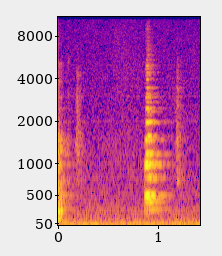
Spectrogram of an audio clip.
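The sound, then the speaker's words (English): A single short car horn honk, brief, with a couple of fainter toots before and after against quiet background noise; no one speaks. “A car just honk made a noise, time, just so you know.”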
